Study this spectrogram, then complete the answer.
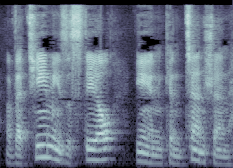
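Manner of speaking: slow model reading. Shown as a demonstration. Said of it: "teacher models the phrase".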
